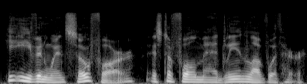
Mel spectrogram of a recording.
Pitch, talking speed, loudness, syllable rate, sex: 115 Hz, 255 wpm, -18 LUFS, 5.2 syllables/s, male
